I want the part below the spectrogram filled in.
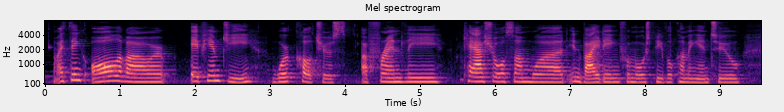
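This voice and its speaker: On a very clean recording with a silent background, a woman speaks at medium pitch with a Danish accent. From Denmark. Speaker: HR executive. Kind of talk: interview testimony.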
